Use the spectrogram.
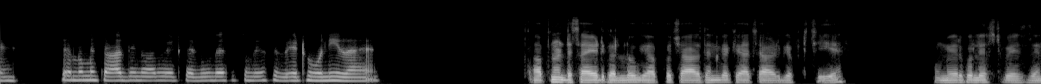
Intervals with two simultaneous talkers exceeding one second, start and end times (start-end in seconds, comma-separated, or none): none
